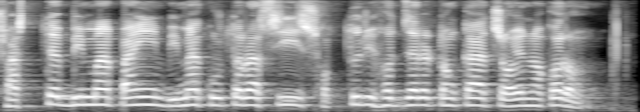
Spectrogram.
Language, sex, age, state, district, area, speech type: Odia, male, 60+, Odisha, Bhadrak, rural, read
